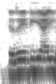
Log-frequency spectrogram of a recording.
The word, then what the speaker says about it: radii: उसी प्रकार से आगे वाला भी शब्द है रेडियस, वृत्त की त्रिज्या, और बहुवचन बनाने में रेडियाई हो जाता है, RADII हो जाता है।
